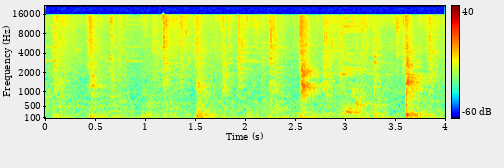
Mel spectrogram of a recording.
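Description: A horse's hooves clip-clopping in irregular steps on a hard floor as it walks round a stone oil mill, turning the millstone. The loudest step falls near the end.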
